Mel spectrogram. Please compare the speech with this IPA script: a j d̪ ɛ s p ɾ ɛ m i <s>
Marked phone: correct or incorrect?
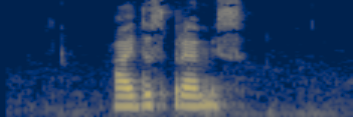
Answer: correct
